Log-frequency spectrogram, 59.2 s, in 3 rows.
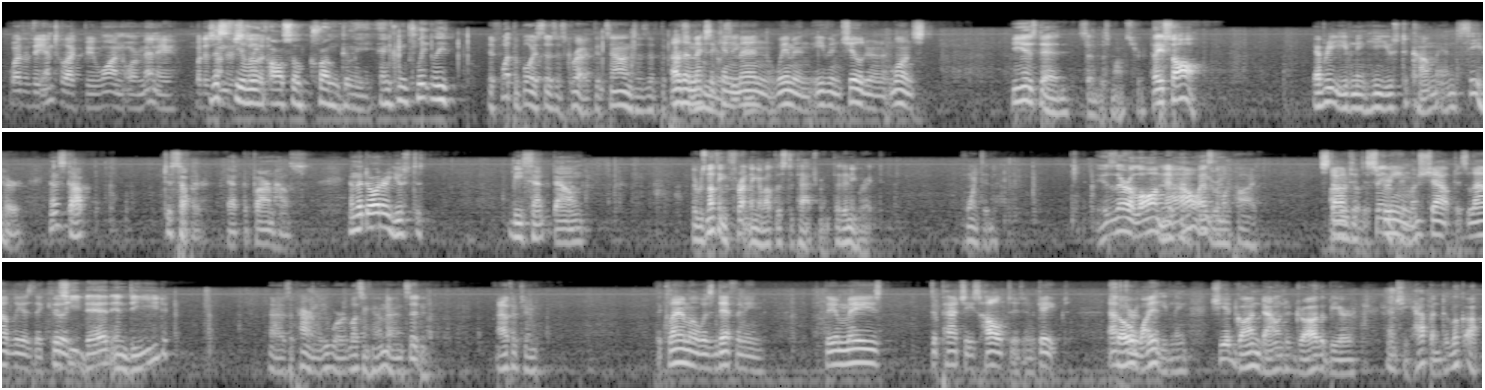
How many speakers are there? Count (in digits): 6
